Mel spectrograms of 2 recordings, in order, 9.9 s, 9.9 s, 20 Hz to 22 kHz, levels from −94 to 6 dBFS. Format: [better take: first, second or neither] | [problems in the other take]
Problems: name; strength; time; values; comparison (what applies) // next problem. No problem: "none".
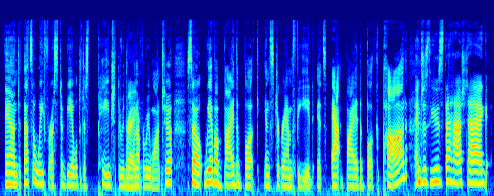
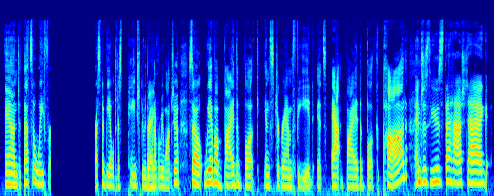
first | audio freezing; at 1 s for 1 s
